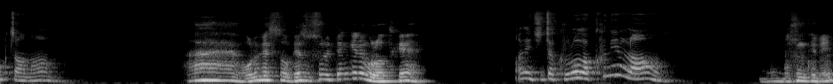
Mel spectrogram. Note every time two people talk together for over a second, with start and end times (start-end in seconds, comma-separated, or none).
none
